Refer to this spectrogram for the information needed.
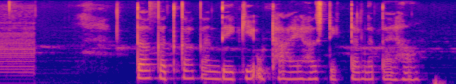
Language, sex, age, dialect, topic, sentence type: Chhattisgarhi, female, 18-24, Western/Budati/Khatahi, banking, statement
